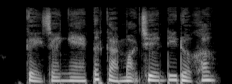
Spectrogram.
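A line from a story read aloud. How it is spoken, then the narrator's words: Soft, into her ear. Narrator (Vietnamese): Mộc Du Dương rồi cúi đầu nói khẽ vào tai cô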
